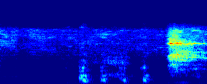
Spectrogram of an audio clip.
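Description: A man chuckling quietly in about five short laughs, followed by a breathy exhale.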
